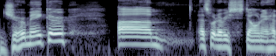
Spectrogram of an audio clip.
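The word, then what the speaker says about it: D'yer Mak'er: It's actually Diremaker, but you're supposed to pronounce it Jermaker.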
